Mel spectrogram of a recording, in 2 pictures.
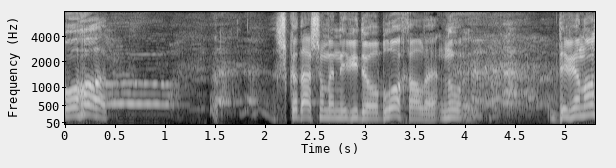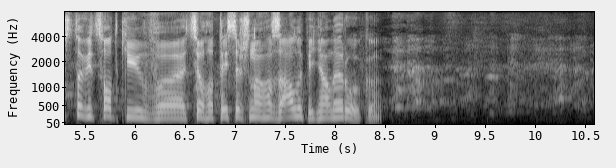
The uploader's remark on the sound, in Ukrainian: Запис здійснено у кавярні KARP coffe. Потужностями студії "Дві Сімки" та "радіо Скорбота".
